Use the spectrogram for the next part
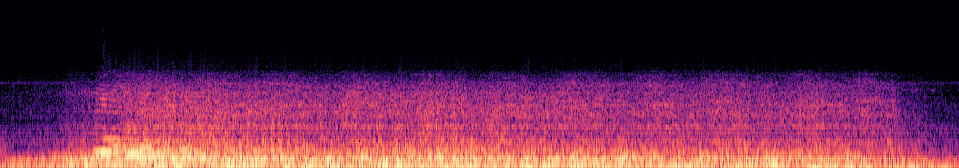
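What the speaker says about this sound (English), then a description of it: "the train's coming and you have to stop" A train rolls past with a loud, sustained rumble, its horn sounding briefly near the start before the steady roar of cars continues to the end.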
